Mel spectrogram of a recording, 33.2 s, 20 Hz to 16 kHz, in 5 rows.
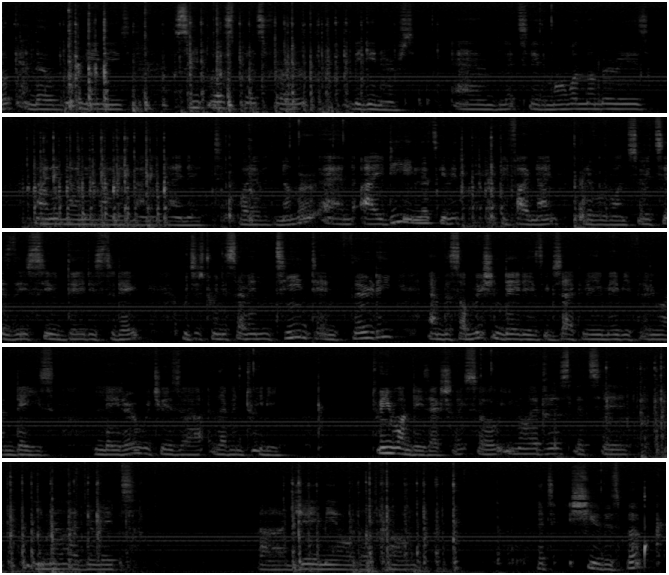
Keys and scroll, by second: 1.0-4.4 typing, 1.2 KP_Add, 1.4 KP_Add, 11.9 KP_5, 26.6-28.1 typing, 29.7-31.9 typing.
